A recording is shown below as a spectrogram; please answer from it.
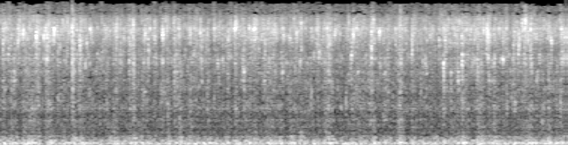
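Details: After work on the kitchen faucet to cure water hammer that sounded like it came from the combi boiler: steady, full-bodied rush of water with no banging or knocking; flow is normal.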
